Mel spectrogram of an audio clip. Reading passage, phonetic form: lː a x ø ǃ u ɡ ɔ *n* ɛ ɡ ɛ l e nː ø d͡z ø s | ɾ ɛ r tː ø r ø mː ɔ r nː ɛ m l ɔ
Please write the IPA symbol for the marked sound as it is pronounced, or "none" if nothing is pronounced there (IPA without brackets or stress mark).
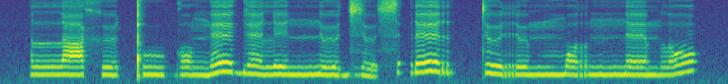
ŋ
